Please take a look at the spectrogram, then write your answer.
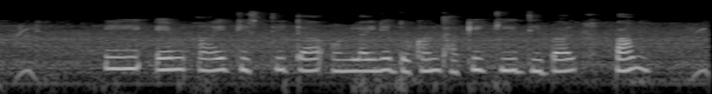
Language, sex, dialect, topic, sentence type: Bengali, female, Rajbangshi, banking, question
